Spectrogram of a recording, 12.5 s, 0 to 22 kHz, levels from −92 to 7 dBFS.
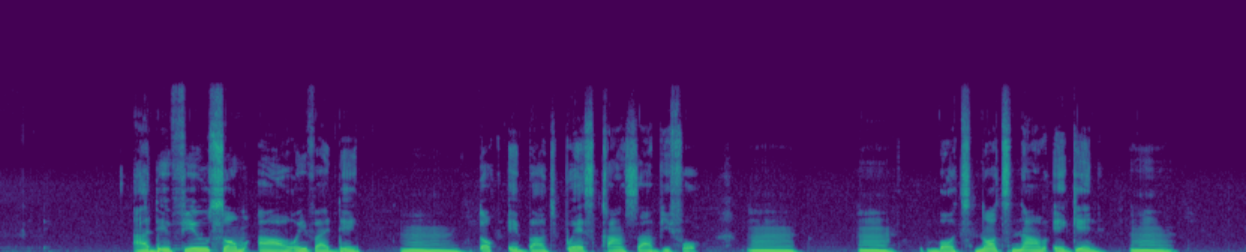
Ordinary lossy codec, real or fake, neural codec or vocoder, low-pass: none; real; none; 14.4 kHz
